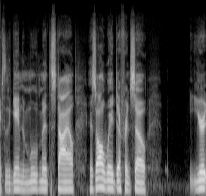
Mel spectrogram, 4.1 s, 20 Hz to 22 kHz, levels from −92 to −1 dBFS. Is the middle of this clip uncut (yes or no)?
yes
